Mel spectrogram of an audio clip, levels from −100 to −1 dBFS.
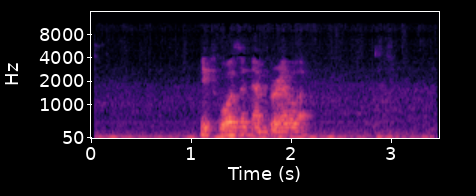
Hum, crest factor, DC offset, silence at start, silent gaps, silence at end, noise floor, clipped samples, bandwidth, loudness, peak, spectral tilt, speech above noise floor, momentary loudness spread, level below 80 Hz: none; 22 dB; under 0.1%; 0.05 s; none; 0.05 s; -55 dBFS; under 0.1%; 11.5 kHz; -35 LUFS; -16 dBFS; -8 dB/octave; 22 dB; 23 LU; -48 dBFS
